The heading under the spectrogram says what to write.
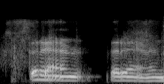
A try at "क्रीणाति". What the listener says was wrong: नहीं क्र में बड़ी ई की मात्रा है, इसलिए क्री, क्री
